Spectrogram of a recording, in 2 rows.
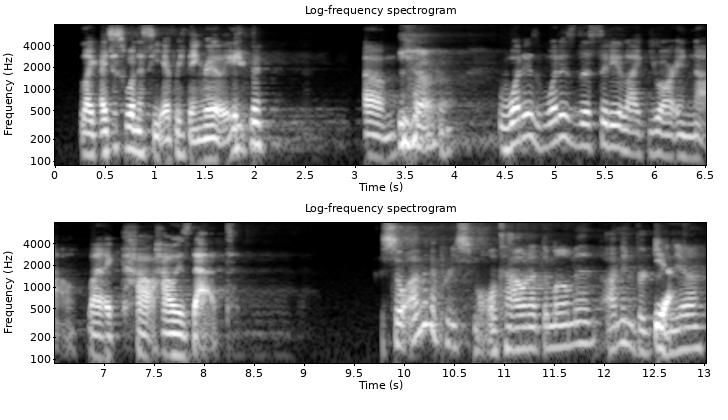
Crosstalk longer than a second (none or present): none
